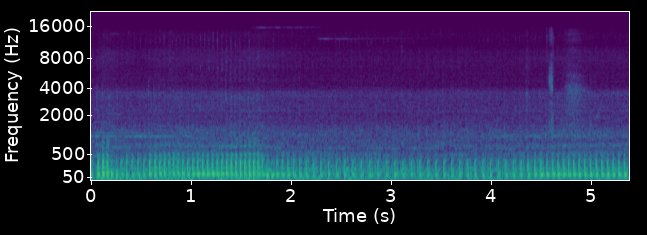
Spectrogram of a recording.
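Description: A Kawasaki KLX 250 supermoto motorcycle rides along a city street. The single-cylinder engine keeps up a loud, close, rapid thumping putter and eases slightly before settling into a steady cruising rhythm.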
